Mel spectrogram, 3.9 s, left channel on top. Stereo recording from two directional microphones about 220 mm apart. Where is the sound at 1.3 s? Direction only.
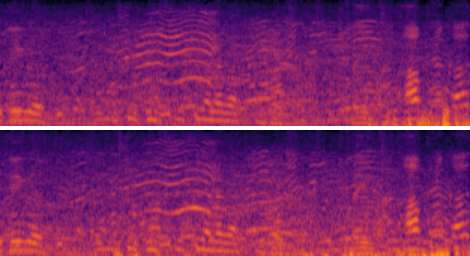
35° right (ahead or behind).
